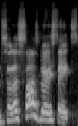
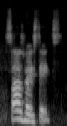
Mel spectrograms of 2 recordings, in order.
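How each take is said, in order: First: Said in the usual way. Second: New Orleans accent. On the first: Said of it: "That's how y'all say it". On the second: Shown as a demonstration. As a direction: try out a New Orleans accent on Salisbury steaks. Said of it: "my best New Orleans right there".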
